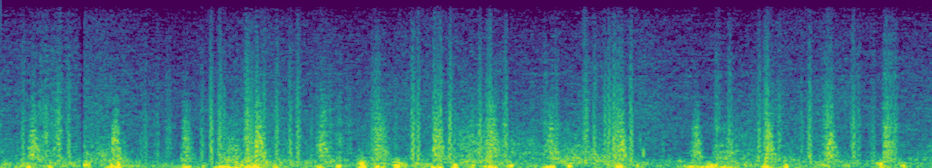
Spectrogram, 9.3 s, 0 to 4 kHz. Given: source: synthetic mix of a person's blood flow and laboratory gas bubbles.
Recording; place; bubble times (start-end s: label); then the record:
Doppler ultrasound of blood flow; subclavian vein
6.37-6.45 s: bubbles
From the record:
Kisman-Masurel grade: 111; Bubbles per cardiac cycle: 1 to 2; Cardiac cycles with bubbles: 1 to 10%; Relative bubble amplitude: barely perceptible (0.100 to 0.250); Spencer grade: 1 (occasional bubble signal discernible with the cardiac motion signal, with majority of cardiac periods free of bubbles); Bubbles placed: anywhere in the cardiac cycle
